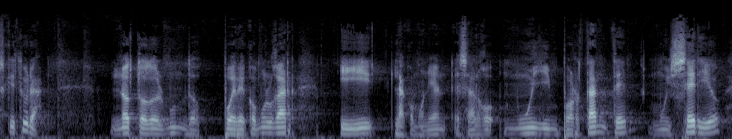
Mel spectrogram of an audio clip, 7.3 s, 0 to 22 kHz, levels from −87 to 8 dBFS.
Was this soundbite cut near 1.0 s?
yes; 1 cut; at 1.0 s

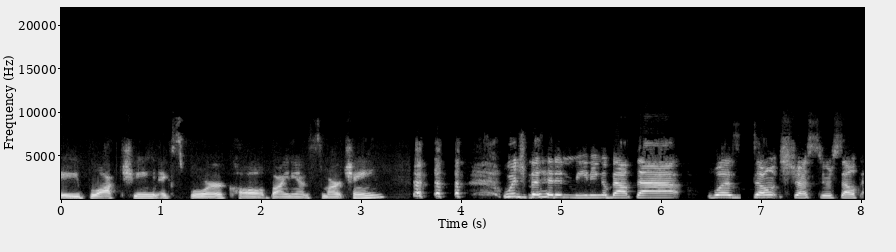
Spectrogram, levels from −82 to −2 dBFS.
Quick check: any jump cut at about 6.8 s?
yes; 3 cuts; at 3.5 s, 4.7 s, 6.8 s

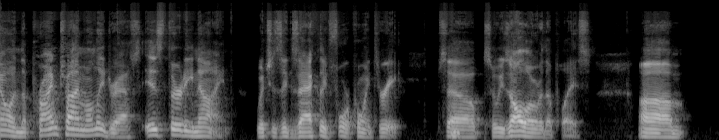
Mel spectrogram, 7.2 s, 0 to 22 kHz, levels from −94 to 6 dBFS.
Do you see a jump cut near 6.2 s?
no; 1 cut; at 4.8 s

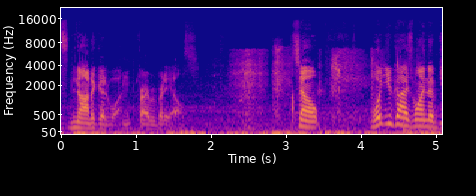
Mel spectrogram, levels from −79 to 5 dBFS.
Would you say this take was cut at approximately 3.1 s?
yes; 2 cuts; at 3.1 s, 4.1 s

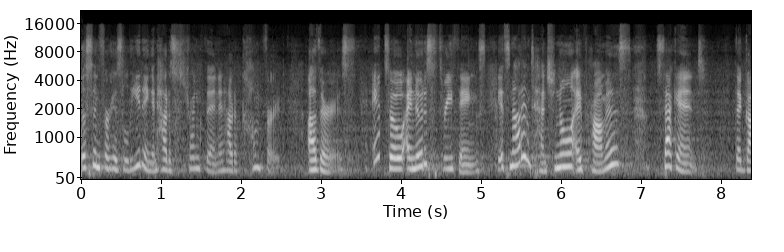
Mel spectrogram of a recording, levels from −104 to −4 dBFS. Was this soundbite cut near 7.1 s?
yes; 3 cuts; at 3.7 s, 5.2 s, 7.1 s

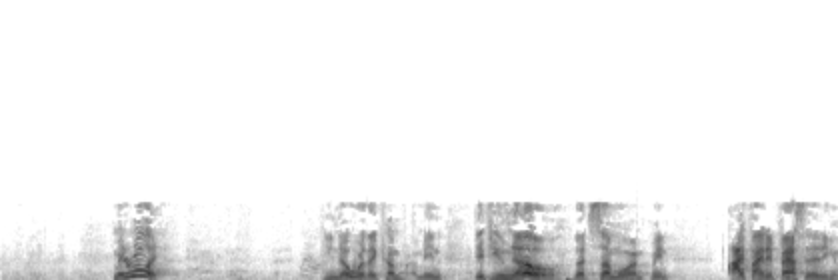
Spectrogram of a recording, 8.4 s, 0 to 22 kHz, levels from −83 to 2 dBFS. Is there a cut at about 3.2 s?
yes; 1 cut; at 3.2 s

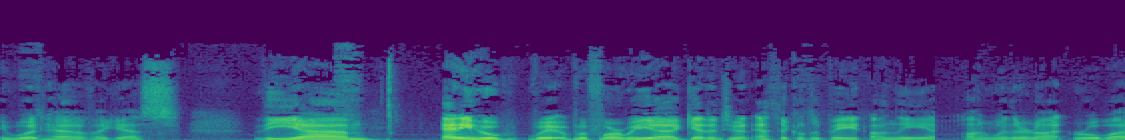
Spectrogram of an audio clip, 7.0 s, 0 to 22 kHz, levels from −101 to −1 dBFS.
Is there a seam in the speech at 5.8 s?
yes; 1 cut; at 5.8 s

